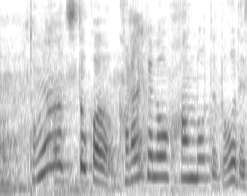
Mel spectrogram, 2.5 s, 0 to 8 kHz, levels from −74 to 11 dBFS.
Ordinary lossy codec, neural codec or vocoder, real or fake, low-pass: none; codec, 16 kHz, 4 kbps, X-Codec, WavLM features, trained on Multilingual LibriSpeech; fake; none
